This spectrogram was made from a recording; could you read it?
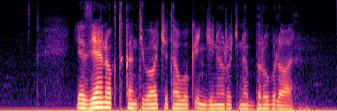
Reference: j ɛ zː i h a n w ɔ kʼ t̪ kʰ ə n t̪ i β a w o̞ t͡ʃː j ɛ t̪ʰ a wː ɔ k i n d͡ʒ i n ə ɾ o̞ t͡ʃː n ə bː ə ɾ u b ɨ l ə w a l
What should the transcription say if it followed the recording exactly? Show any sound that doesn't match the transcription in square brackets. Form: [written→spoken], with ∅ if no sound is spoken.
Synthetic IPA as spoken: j ɛ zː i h a n w ɔ kʼ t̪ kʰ ə n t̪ i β a w o̞ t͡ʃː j ɛ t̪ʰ a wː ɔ [k→kʼ] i n d͡ʒ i n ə ɾ o̞ t͡ʃː n ə bː ə ɾ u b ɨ l ə w a l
